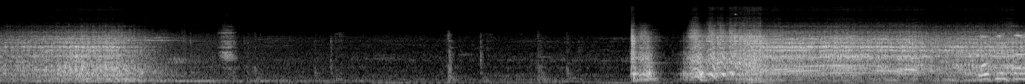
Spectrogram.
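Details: Hyundai Santro making a loud noise when started: rough whirring screech rising from the engine bay, from a worn power steering pump bearing.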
